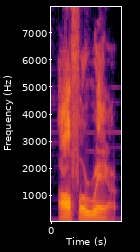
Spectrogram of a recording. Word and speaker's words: AlfaRare: It's spelled ALFARARE. Alpha Rare. All one word.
